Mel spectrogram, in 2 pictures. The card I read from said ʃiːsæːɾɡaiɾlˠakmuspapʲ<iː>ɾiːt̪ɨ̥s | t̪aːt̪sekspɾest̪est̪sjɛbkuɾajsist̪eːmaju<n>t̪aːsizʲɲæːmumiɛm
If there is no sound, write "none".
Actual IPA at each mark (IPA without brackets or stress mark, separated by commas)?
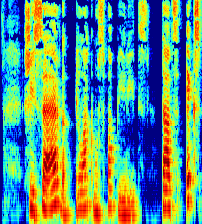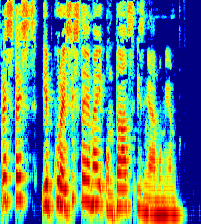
iː, n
